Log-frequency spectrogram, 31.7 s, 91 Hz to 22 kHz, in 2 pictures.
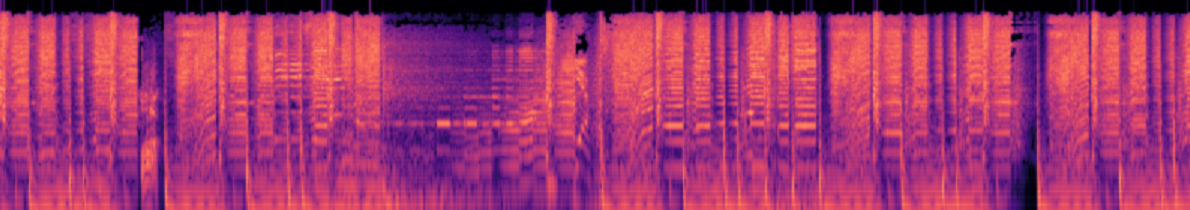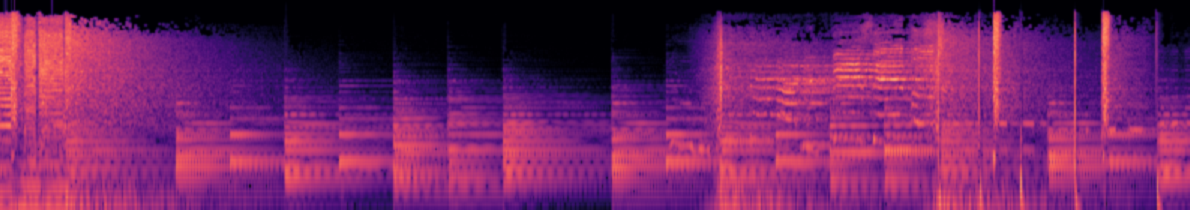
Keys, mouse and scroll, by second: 1.0 click, 2.8 click, 4.1 click, 5.0 click, 5.9 click, 6.4 click, 6.8 right click, 8.5 click, 9.9 click, 10.5 click, 11.4 ctrl+z, 12.4 click, 13.1 click, 14.1 click, 15.2 click, 15.7 click, 15.9 middle click, 16.7 middle click, 17.5 click, 19.8 click, 20.6 click, 20.9 middle click, 21.0 middle click, 22.6 click, 23.0 click, 23.6 click, 24.3 click, 26.8 click, 28.0 Return, 29.9-31.7 typing.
